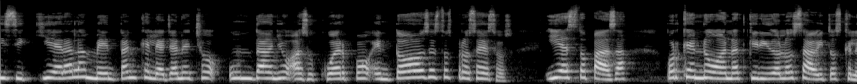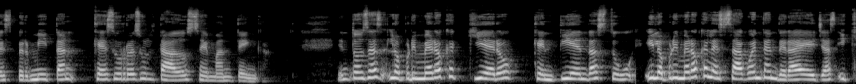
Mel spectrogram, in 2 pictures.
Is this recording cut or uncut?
cut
